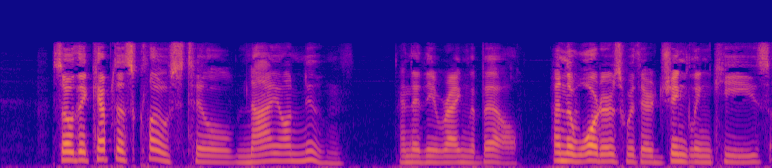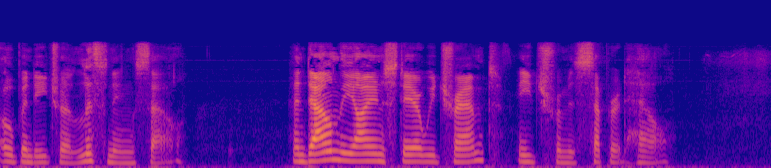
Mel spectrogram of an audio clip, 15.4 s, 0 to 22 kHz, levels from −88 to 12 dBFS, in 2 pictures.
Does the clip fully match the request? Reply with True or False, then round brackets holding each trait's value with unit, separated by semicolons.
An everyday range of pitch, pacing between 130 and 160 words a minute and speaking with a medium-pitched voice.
True (3.4 semitones; 150 wpm; 155 Hz)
